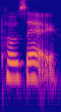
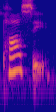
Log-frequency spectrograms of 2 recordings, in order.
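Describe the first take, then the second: First: The word ends with an 'ay' sound. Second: The word ends with a short 'ee' sound. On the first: The speaker calls it wrong. "not Posé. Because I don't think posé is a word" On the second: The speaker calls it right. "And then I realized that was Posse"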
